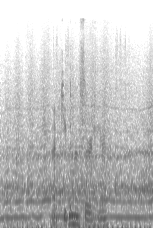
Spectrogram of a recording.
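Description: Tyres squeal through a corner.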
